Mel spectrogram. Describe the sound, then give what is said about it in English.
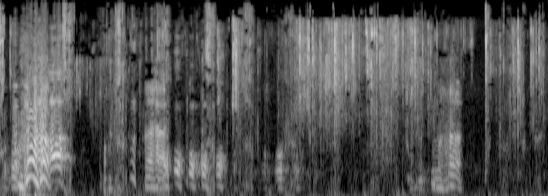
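Crunching of dry, stale bagel snacks mixed with a plastic bag crinkling in noisy bursts, interleaved with a voice talking and murmuring between bites. “They're a little stale, so they're really crunchy.”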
